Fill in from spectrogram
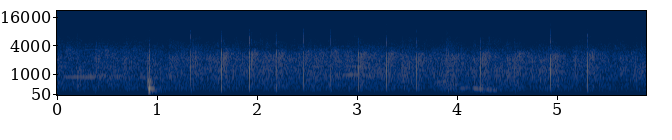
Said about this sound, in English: I believe that God can and that God will. If you believe that, somebody clap your hands like you really believe that.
